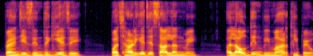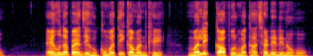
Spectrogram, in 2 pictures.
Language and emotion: Sindhi, neutral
